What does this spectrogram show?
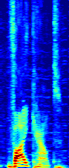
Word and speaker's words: Viscount: Count Viscount. Dude, it took 10 years, but I'm getting really good at not pronouncing that S.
